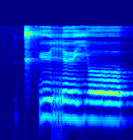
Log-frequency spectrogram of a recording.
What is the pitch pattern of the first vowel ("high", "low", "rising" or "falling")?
low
